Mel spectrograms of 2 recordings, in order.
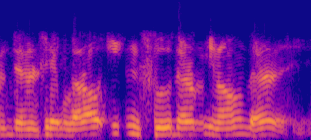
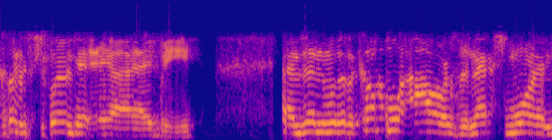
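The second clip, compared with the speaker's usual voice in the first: usual speaking voice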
